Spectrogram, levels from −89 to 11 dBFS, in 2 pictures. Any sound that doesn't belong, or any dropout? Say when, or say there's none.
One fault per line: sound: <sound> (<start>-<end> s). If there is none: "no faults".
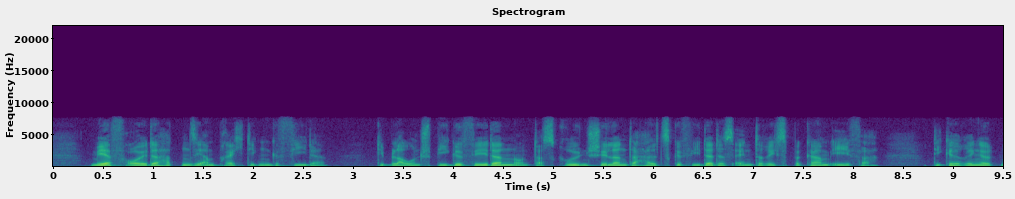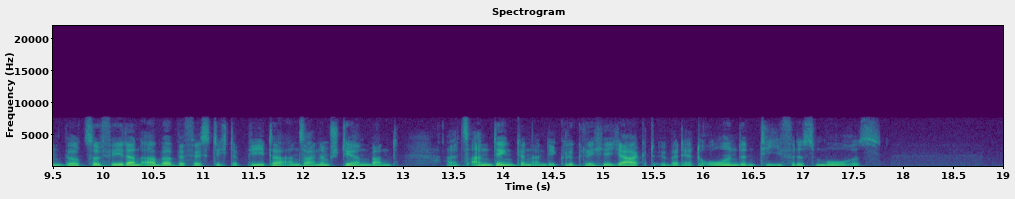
no faults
